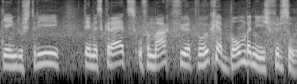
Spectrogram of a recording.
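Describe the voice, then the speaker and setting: Background noise is clearly present. The delivery is fairly quick. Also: man. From French-speaking Switzerland. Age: 40s. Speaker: family doctor and professor. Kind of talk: interview. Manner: friendly.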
